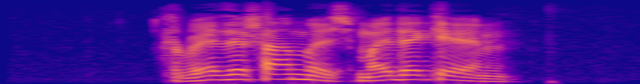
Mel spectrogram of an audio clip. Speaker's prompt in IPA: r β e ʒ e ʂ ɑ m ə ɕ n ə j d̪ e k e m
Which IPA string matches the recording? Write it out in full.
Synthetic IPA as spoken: r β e z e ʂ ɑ m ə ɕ m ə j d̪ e k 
